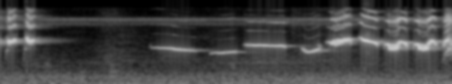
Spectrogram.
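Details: White-rumped shama lure song: a few sharp chips, then long level and falling whistles, ending in a rapid warbled flurry of high notes.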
